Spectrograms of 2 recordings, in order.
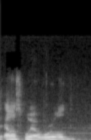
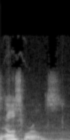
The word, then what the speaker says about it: Elseworlds: It posts, Joaquin Phoenix has officially confirmed to play Joker in DC's Elsewhere World. – Elsewhere World? – Yeah, that's what they put. So I was the first comment, and I know he saw it. And it's pronounced Elseworlds.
